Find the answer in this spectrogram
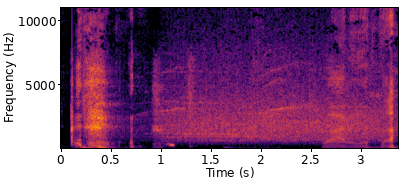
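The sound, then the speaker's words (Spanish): A burst of canned applause from a sound-effect machine plays for a few seconds as a steady wash of clapping, given to a woman who sang a cappella, with someone talking loudly over the start and a voice returning near the end. “Dale el aplauso a mi amiga.”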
